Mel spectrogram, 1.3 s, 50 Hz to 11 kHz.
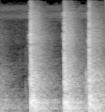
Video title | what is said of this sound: Pembuatan Bot Fiber (Episode 2) | Ketuk body luar ni menggunakan tukul getah sampai ada bunyi macam bunyi benda terlepas. ... Ha bunyi macam ada dah kosong.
